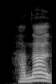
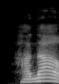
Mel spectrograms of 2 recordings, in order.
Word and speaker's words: 花: 花が、花を、花に、花へ。ここまではすべて助詞のピッチが下がっています。これは植物の花は小高型だからです。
